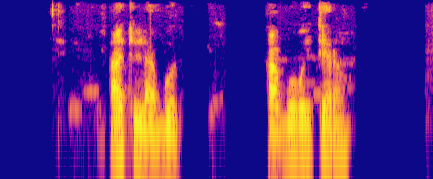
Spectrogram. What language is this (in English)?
Bebele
